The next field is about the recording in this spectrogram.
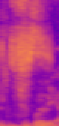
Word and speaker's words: Djibouti: I had no idea where it was because it's spelled like D H I J U T or something. – Right. – But it was phonetically on the internet, so I could see it was Djibouti.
